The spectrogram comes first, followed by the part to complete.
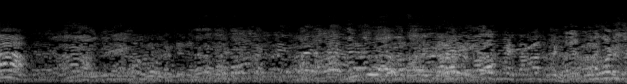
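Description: Chatter of a crowd of men, several voices talking over each other at once, with one man speaking Telugu above the rest.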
